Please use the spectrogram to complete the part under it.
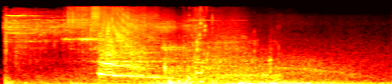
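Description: Fireworks whistle and boom.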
